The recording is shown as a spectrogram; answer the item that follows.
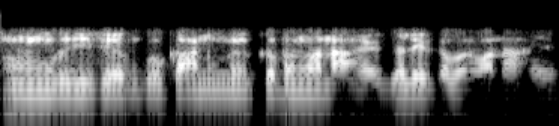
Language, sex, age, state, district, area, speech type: Hindi, male, 60+, Uttar Pradesh, Chandauli, rural, conversation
